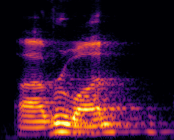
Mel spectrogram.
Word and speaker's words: Ruan: Ruan. I mean, with your accent, it actually sounds fine.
